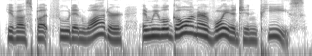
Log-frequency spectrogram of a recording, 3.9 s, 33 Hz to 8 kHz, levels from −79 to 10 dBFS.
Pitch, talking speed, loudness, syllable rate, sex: 200 Hz, 230 wpm, -15 LUFS, 5.1 syllables/s, female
